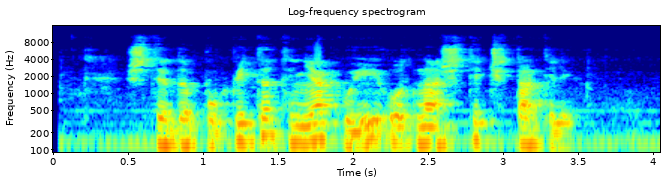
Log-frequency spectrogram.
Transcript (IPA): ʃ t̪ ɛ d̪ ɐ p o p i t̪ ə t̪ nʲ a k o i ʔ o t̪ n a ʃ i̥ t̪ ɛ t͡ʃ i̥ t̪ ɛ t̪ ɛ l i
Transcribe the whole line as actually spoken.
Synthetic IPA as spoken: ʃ t̪ ɛ d̪ ɐ p o p i t̪ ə t̪ nʲ a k o i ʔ o t̪ n a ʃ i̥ t̪ ɛ t͡ʃ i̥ t̪ a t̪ ɛ l i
